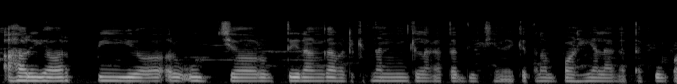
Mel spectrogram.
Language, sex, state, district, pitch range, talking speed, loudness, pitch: Hindi, female, Uttar Pradesh, Gorakhpur, 155-170 Hz, 150 wpm, -32 LUFS, 160 Hz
